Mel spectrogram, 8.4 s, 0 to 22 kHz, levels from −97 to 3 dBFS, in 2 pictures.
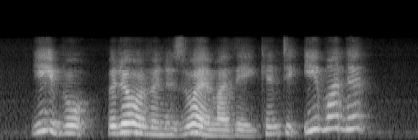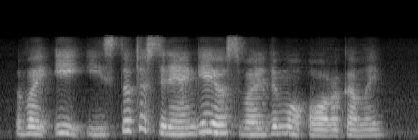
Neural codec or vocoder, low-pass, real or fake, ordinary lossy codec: codec, 16 kHz, 0.2 kbps, FocalCodec; 7.2 kHz; fake; Opus, 64 kbps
